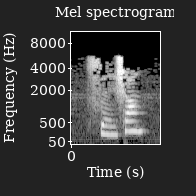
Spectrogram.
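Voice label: "损伤", Mandarin Chinese; chinese-flashcards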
